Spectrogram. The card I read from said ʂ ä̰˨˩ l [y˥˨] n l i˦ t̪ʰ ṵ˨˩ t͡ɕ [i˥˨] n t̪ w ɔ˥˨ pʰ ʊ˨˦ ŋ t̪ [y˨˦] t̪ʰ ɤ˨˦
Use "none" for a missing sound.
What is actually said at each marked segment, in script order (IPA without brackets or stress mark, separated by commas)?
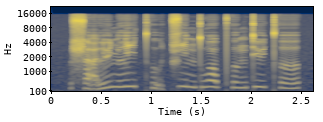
y˦, i˥˨, y˦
